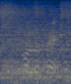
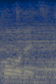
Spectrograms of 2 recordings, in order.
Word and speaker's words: Polovets: So, the Polovech. The Polovets. I would say vets.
